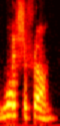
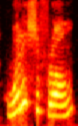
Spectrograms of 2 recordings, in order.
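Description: First: The question is said with flat pitch. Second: The question is said with a clear melody. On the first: The speaker calls it wrong. "no me dicen" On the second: The speaker calls it right. "Entonen bien"

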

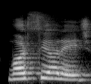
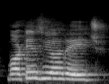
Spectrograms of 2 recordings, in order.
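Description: First: What and is merge into one short syllable. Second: What and is are said as two words. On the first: "इथे व्हॉट्स your age असंही म्हणू शकतो" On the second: "व्हॉट इज"

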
